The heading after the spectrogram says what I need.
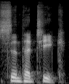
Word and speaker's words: Synthetique: Also, I can think of a certain shapeshifter from real comics where the readers unanimously pronounce the eek in the name like eek and not ick. It's definitely pronounced synthetique.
